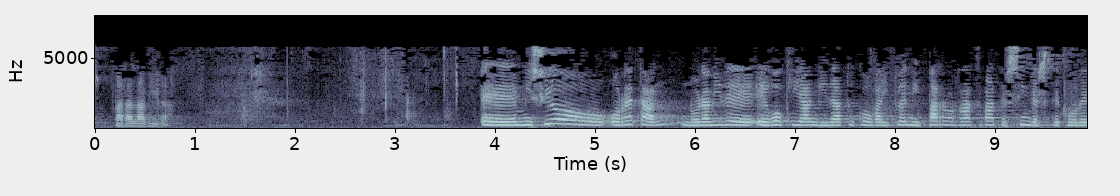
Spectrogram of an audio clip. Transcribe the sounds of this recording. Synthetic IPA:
paɾalaβiða̰ | misioːre̞t̪anːo̞ɾaβ̞ið̞e̞ːɣ̞o̞kiaŋɡið̞at̪uko̞ɣ̞ajt̪ue̞niparo̞rat̪bat̪e̞simbe̞st̪e̞ko̞ðe

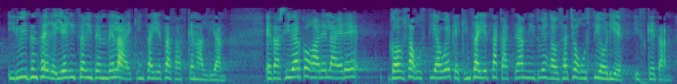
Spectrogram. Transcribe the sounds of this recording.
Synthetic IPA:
iɾuðit͡se̞nsajɣe̞je̞ɣ̞it͡se̞ɣ̞it̪e̞nd̪e̞lae̞kint͡saje̞t͡sasaske̞nald̪ian | e̞t̪aːsiβeaɾko̞ɣ̞aɾe̞lae̞ɾe̞ | ɣawsaɣ̞ust̪iawe̞ke̞kint͡saje̞t͡sakat͡se̞and̪it̪ue̞ŋɡawsat͡ʃo̞ɣ̞ust̪io̞ɾie̞siske̞t̪an

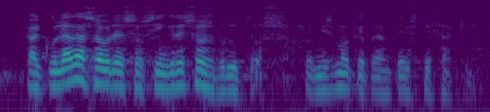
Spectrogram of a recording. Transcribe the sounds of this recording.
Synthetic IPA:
kalkulað̞asoβ̞ɾeesosiŋɡɾesozβɾut̪oslomizmokeplant̪eaust̪eθaki

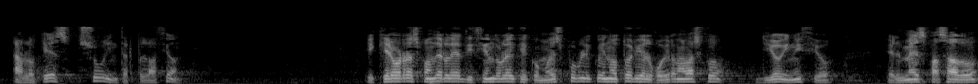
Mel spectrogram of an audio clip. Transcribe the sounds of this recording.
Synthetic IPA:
alo̞kee̞sːuint̪eɾpe̞laθjo̞n | ikje̞ɾo̞re̞spond̪e̞ɾle̞ðiθje̞nd̪o̞le̞ke̞ko̞moe̞spuβlikoino̞t̪o̞ɾjo̞elɣo̞β̞je̞ɾno̞β̞asko̞ | ðjo̞iniθjo | e̞lme̞spasað̞o̞

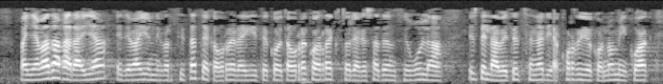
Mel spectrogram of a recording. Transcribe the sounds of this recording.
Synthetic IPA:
b̥ajɲaβaðaɣ̞aɾajae̞ɾe̞β̞ajuniβ̞e̞ɾt͡ʃit̪at̪eakawre̞ɾaeɣ̞it̪e̞ko̞e̞t̪awrʔe̞ko̞ere̞kt̪o̞ɾiake̞sat̪e̞nsiɣ̞ula | e̞zd̪e̞laβ̞e̞t̪e̞t͡se̞naɾia̰ko̞ɾð̞ioeko̞no̞miko̞ak

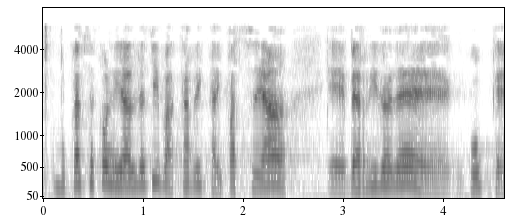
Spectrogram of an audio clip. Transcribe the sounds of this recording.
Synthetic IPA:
bukat͡se̞ko̞niɾald̪e̞t̪ikβakarikajpat͡se̞a | be̞riɾo̞e̞ɾe̞ɡuk

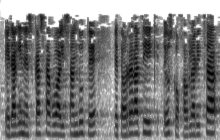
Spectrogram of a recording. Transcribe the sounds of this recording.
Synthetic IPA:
e̞ɾaɣ̞ine̞skasaɣ̞o̞aisand̪ut̪e̞ː | t̪ao̞re̞ɣ̞at̪ike̞wsko̞ʝawɾlaɾit͡sa

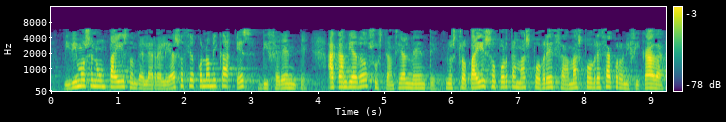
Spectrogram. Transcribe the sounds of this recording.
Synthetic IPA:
biβ̞imo̞se̞nũmpaizðo̞nd̪e̞larealiðaso̞θjoekonõ̞mikae̞zd̪ife̞ɾẽ̞nt̪e̞̰ | a̰kambjað̞osust̪anθjalmẽ̞nt̪e̞nwe̞st̪ɾo̞paisːo̞po̞ɾt̪amaspo̞β̞ɾe̞θamaspo̞β̞ɾe̞θakɾonifikað̞a

